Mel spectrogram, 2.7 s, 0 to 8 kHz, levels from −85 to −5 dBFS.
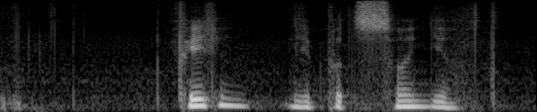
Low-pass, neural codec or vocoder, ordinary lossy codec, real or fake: none; codec, 16 kHz, 0.3 kbps, FocalCodec; none; fake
